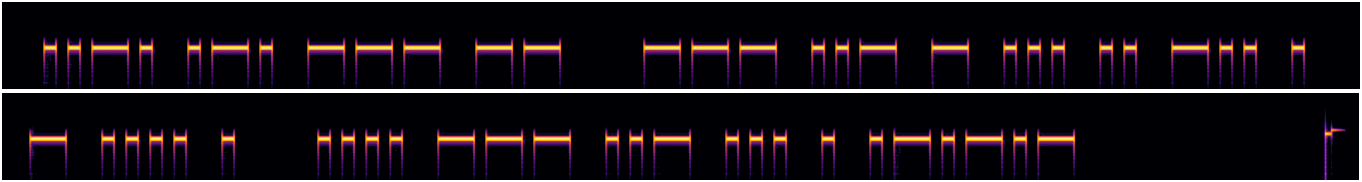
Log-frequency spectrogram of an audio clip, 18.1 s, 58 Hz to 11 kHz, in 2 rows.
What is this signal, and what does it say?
Morse code, heard as a keyed tone, about 15 wpm, 700 Hz. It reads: FROM OUTSIDE THE HOUSE.
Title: Sentences from Top 1000 Words - Review Part 6 - 15wpm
